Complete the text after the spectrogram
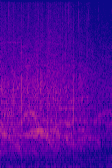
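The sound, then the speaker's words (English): A played audience-clapping sound effect: a burst of applause, many hands clapping in a dense, steady crackle with a few faint cheering tones mixed in, loud and unbroken throughout. “Where is my audience clap? Here it is. Ooh, that's loud.”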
